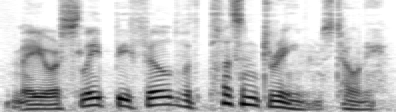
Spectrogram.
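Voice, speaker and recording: An actor playing a solemn, courteous ancient warrior with dry wit in a video game, speaking formally in a gravelly voice. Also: male voice, on the low side, big pitch swings. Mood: dryly amused. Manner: formal, measured, no contractions.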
